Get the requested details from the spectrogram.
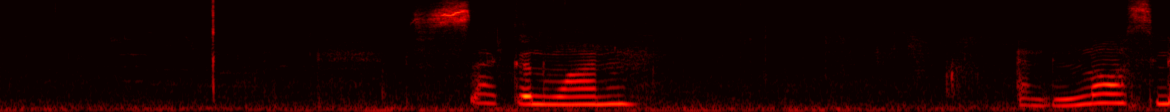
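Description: Garden scissors snip through a plant stem.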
